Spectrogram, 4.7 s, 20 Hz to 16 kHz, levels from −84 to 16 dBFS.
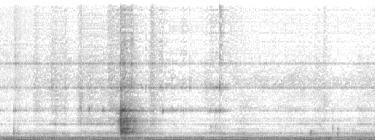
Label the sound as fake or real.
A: fake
